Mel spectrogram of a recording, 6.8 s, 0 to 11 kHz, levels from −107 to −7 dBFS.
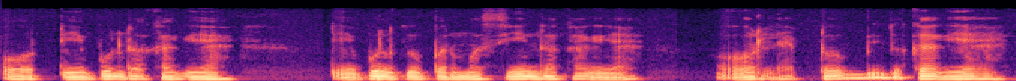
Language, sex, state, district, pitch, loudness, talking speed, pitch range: Hindi, male, Jharkhand, Palamu, 95 Hz, -18 LUFS, 160 wpm, 90-100 Hz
